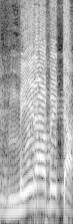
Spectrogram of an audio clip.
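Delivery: mock bragging, proud, boastful tone. Describing a father meeting his son at a party, imitating a proud father. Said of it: "सबसे proudly मिला रहे, ... ऐसे बोलेंगे".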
